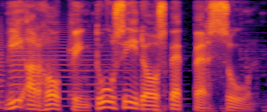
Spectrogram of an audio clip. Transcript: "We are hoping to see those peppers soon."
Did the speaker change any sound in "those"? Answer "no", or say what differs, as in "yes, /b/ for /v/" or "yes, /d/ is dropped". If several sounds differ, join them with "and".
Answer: yes, /s/ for /z/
